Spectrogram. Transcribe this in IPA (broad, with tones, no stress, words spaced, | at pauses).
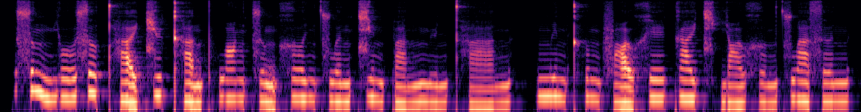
sʊ˥˩ŋmjo˧˥ʊ̯sɤ˥˩ t̪ʰa̰˨˩ɪ̯t͡ɕy˥ kʰa̰˨˩npʰwɑ˥ŋt͡sʊ̰˨˩ŋ xɤ˥i˨ŋt͡swə˧˥n t͡ɕi˥˩npa˧˥nmy˧˥nt̪ʰa˧˥n | mi˥˧nkʰʊ˥˩ŋfɑ̰˨˩ʊ̯ xe˥ɪ̯ka˥ɪ̯t͡ɕʰjɑ˧˥ʊ̯ xɤ˧˥ŋt͡swä˥˩sə˥n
